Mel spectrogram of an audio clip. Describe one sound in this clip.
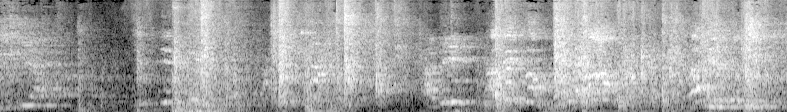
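Several men shout angrily nearby.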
